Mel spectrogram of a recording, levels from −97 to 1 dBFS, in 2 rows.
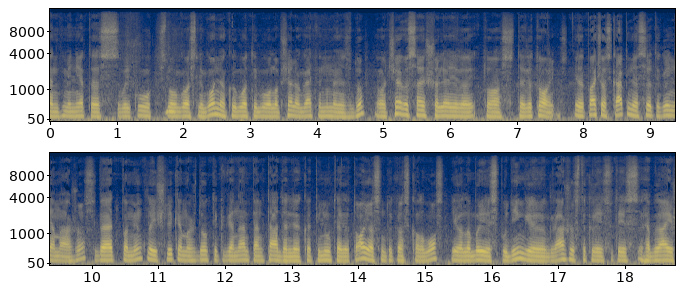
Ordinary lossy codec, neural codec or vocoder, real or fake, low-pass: AAC, 48 kbps; vocoder, 44.1 kHz, 128 mel bands every 512 samples, BigVGAN v2; fake; 14.4 kHz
